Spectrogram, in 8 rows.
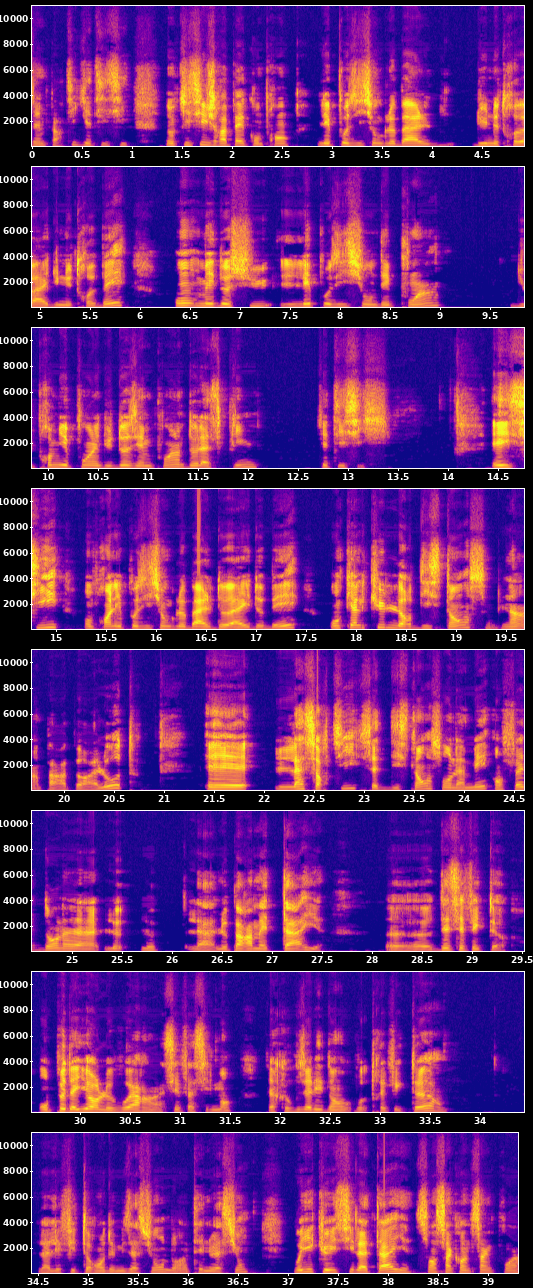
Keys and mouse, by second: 13.2 click, 29.9 click, 30.9 click, 33.4 click, 36.4 click.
